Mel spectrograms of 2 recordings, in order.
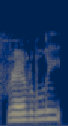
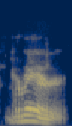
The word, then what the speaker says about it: rarely: Repeat the pronunciation rarely. All right, thank you. Okay, we say rarely. Right? It's like a difficult R.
